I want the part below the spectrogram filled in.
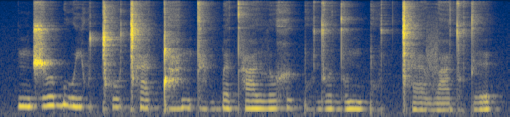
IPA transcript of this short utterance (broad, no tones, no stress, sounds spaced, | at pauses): n d͡ʒ ɵ ɓ u j ṳ ǀʰ ʊ ǀʰ æ ǃ a̤ n t æ̤ b ɓ ɛ t̪ʰ a ɪ̯ l ɵ x ʉ k͡p o̤ d ʊ ə̯ d̪ ʊ n ɡ͡b o̤ t ǀʰ æ v a d o̤ t e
